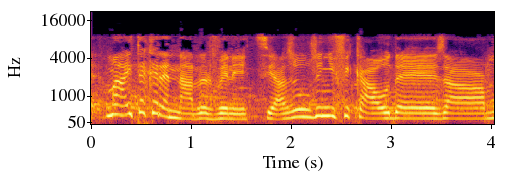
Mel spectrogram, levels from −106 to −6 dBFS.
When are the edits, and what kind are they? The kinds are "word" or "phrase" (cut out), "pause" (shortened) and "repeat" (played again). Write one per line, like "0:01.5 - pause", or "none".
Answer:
none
